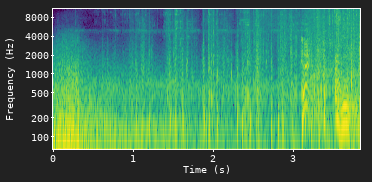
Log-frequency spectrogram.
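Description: Hooves of an Appaloosa gelding clip-clopping in a series of many irregular, fairly quiet beats that grow slightly more pronounced toward the end.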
